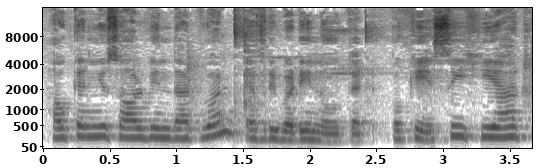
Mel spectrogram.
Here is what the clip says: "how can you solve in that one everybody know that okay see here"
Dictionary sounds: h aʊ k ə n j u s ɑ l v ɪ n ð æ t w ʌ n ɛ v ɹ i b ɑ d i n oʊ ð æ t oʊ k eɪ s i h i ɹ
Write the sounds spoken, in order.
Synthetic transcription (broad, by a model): h aʊ k ə n j u s ɑ l v ɪ n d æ t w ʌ n ɛ v ɹ i b ɑ d i n oʊ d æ t oʊ k eɪ s i h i ɹ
